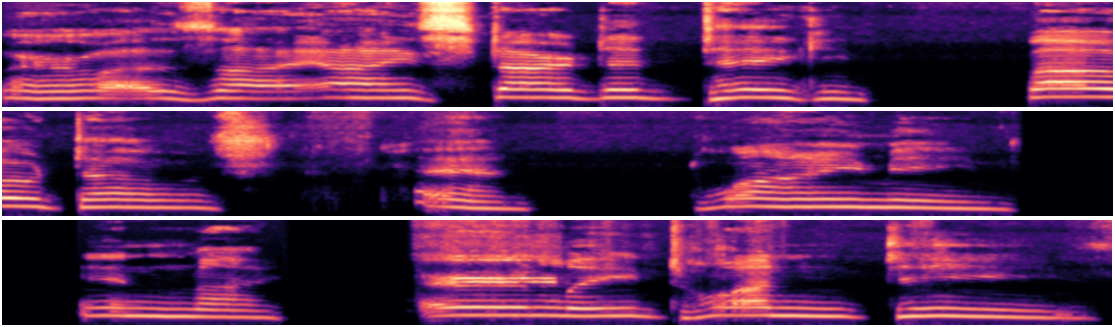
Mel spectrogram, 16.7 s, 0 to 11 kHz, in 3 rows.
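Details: Man aged 46 with aggressive Parkinson's disease diagnosed at age 35, worsening since, treated with an implanted brain neurostimulator; real patient with Parkinsonian speech (hypokinetic dysarthria).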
